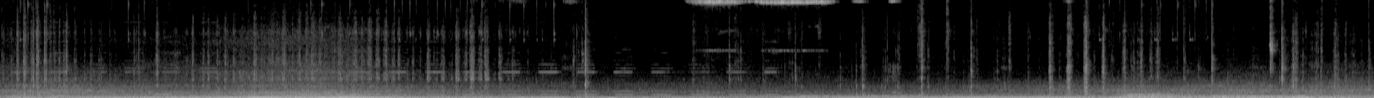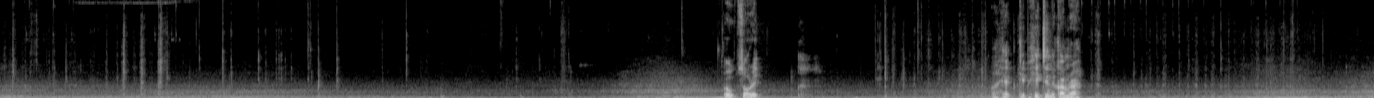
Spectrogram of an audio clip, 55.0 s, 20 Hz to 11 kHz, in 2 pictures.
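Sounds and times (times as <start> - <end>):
hand tool scraping and clicking: 0.0 - 10.9, 14.0 - 34.4, 45.0 - 54.0.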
